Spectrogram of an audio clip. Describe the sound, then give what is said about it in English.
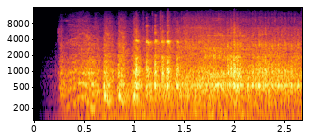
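A truck engine turns over with a quick run of pulsing cranks, then catches and settles into a steady, rumbling idle on a packed gravel lot near a truck stop in southwest Iowa. No one speaks. “On a packed gravel lot near a sprawling truck stop in southwest Iowa, Ellie O'Dare has found a place to park her truck for the night.”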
